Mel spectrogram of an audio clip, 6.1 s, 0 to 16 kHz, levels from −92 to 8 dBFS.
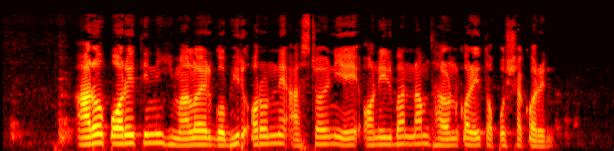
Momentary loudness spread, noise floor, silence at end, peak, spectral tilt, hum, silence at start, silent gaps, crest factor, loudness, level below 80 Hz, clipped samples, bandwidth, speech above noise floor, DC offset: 11 LU; -53 dBFS; 0.6 s; -2 dBFS; -5.5 dB/octave; none; 0.1 s; none; 22 dB; -23 LUFS; -60 dBFS; under 0.1%; 11.5 kHz; 30 dB; under 0.1%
